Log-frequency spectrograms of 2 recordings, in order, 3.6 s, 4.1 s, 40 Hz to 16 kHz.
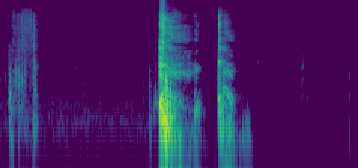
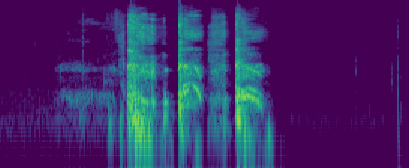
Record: {"cough_length": "3.6 s", "cough_amplitude": 32768, "cough_signal_mean_std_ratio": 0.2, "three_cough_length": "4.1 s", "three_cough_amplitude": 32768, "three_cough_signal_mean_std_ratio": 0.36, "survey_phase": "alpha (2021-03-01 to 2021-08-12)", "age": "18-44", "gender": "Male", "wearing_mask": "No", "symptom_cough_any": true, "symptom_abdominal_pain": true, "symptom_fatigue": true, "symptom_fever_high_temperature": true, "symptom_onset": "4 days", "smoker_status": "Never smoked", "respiratory_condition_asthma": false, "respiratory_condition_other": false, "recruitment_source": "Test and Trace", "submission_delay": "2 days", "covid_test_result": "Positive", "covid_test_method": "RT-qPCR", "covid_ct_value": 22.3, "covid_ct_gene": "ORF1ab gene"}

